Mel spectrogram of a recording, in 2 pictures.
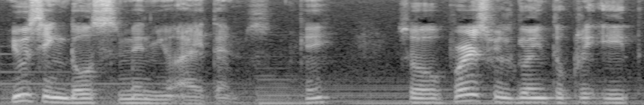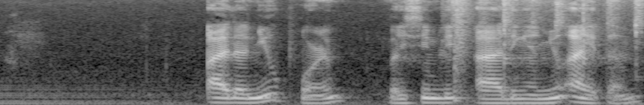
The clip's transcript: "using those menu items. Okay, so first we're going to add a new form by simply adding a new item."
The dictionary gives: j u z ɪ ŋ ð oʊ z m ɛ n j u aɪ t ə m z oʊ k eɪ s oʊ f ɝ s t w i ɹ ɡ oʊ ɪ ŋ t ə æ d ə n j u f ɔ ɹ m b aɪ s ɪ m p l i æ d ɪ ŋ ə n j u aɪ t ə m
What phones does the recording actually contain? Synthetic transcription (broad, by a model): j u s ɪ ŋ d oʊ s m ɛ n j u aɪ t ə m s oʊ k eɪ s oʊ f ɝ s t w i l ɡ oʊ ɪ ŋ t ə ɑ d ə n j u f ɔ ɹ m b aɪ s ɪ m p l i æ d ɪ ŋ ə n j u aɪ t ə m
